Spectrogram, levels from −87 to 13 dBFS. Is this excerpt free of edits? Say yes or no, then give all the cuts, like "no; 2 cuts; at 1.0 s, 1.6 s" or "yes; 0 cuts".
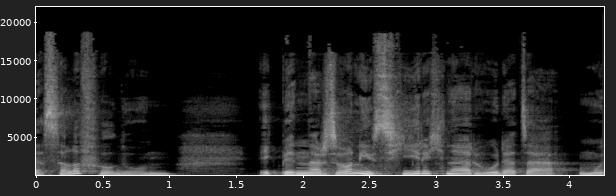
yes; 0 cuts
